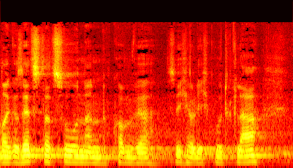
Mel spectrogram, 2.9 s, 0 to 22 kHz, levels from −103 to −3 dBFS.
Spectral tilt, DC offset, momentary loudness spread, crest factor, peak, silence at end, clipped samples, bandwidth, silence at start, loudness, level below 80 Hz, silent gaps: -3.5 dB/octave; under 0.1%; 9 LU; 20 dB; -6 dBFS; 0 s; under 0.1%; 13.5 kHz; 0 s; -25 LUFS; -58 dBFS; none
